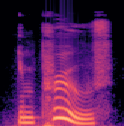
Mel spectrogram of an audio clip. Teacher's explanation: Stress on the second syllable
